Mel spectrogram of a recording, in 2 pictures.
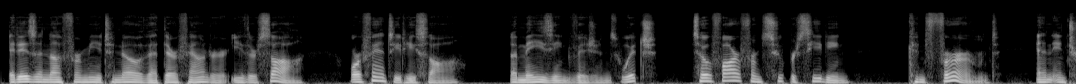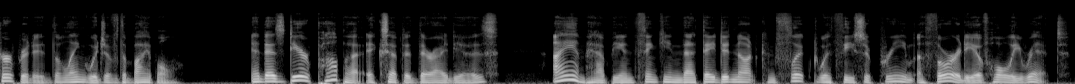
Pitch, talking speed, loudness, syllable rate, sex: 105 Hz, 155 wpm, -20 LUFS, 4.8 syllables/s, male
